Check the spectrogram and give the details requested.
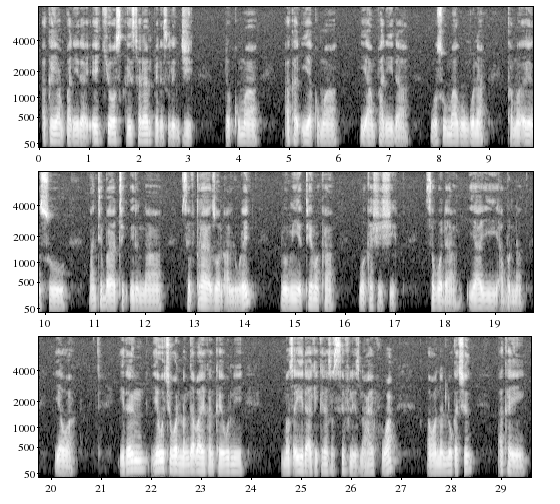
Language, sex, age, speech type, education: Hausa, male, 30-45, spontaneous, tertiary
